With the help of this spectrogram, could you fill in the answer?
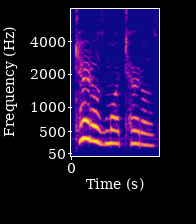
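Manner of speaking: loud, booming call; bellowing. Acted. Yertle bellows for turtles, loud and booming. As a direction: bellow across the pond. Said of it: "he bellowed and bayed".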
